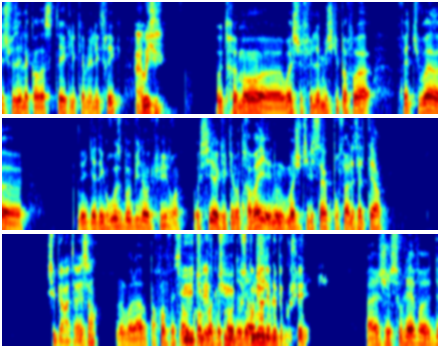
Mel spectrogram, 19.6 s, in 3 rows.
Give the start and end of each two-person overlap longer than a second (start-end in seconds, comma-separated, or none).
15.7-17.2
